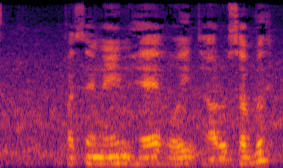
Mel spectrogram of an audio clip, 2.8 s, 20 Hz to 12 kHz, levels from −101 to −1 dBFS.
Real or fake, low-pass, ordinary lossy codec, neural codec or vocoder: real; 10.8 kHz; Opus, 64 kbps; none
